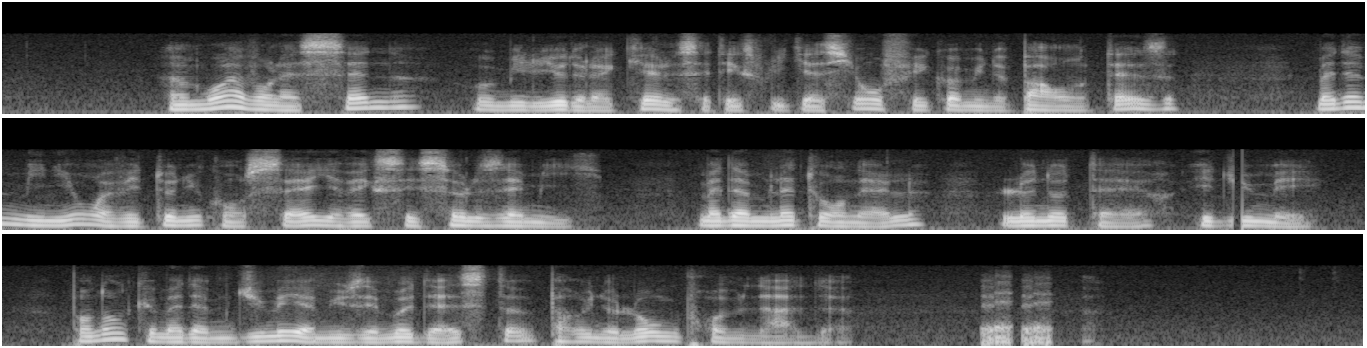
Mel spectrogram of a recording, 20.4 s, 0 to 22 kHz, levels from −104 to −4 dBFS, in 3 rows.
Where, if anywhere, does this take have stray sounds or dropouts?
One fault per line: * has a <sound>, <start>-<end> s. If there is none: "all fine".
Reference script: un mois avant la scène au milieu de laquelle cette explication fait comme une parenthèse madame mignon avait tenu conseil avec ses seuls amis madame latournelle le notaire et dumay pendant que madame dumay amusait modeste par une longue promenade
* has a dropout, 13.0-13.0 s
* has a laugh, 18.5-18.9 s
